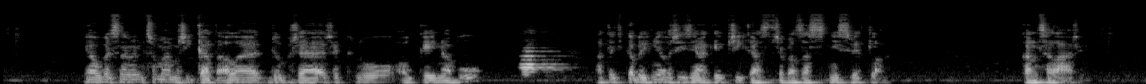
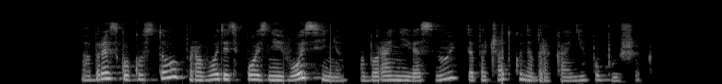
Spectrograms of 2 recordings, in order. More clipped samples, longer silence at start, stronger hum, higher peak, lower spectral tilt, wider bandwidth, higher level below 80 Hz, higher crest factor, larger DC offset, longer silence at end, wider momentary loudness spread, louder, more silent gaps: neither; second, 0.1 s vs 0.8 s; neither; first, -8 dBFS vs -12 dBFS; about the same, -5.5 dB/octave vs -5 dB/octave; first, 11.5 kHz vs 8 kHz; first, -38 dBFS vs -66 dBFS; about the same, 20 dB vs 18 dB; neither; second, 0.65 s vs 0.85 s; about the same, 9 LU vs 11 LU; first, -26 LUFS vs -30 LUFS; second, none vs 3.53-3.60 s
